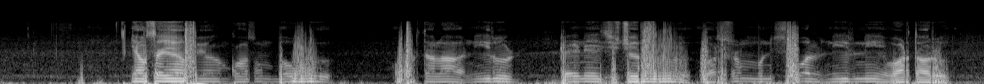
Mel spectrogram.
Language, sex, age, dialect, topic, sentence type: Telugu, male, 18-24, Central/Coastal, agriculture, statement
